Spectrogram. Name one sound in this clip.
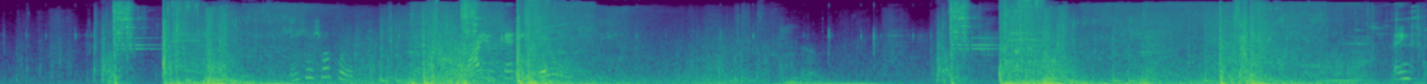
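Game whooshes and bursts sound as a character launches into the air.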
